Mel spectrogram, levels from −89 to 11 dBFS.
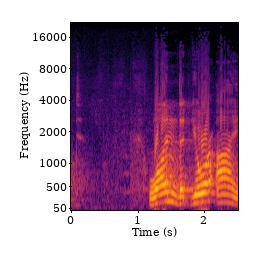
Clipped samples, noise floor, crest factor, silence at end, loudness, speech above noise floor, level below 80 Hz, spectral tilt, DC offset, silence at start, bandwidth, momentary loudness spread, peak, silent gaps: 0.7%; -46 dBFS; 12 dB; 0 s; -9 LUFS; 38 dB; -50 dBFS; -7 dB/octave; under 0.1%; 1.2 s; 12 kHz; 4 LU; 0 dBFS; none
